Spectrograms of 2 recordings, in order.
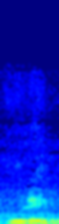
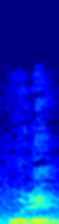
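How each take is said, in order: Both takes have the same delivery.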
